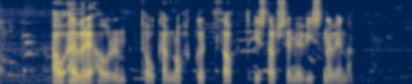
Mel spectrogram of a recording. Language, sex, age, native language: Icelandic, male, 30-39, Icelandic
